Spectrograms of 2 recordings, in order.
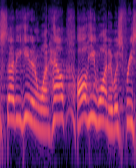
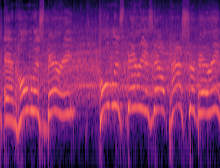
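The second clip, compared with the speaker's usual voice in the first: higher, shouted sermon climax with slow stretched phrases; preaching at full force; 6 semitones higher than usual. Real, not acted. Pastor shouting the climax of Barry's story to the church. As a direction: lift the house with it.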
